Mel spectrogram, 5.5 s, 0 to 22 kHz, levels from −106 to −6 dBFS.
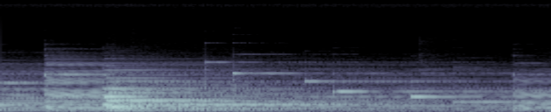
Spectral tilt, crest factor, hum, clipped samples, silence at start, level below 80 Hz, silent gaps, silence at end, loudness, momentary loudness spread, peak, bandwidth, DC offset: -12 dB/octave; 18 dB; none; under 0.1%; 0 s; -54 dBFS; none; 0 s; -38 LUFS; 15 LU; -18 dBFS; 3.6 kHz; under 0.1%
